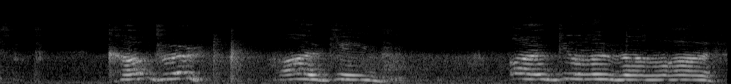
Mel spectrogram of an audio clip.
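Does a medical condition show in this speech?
Yes: cerebral palsy.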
